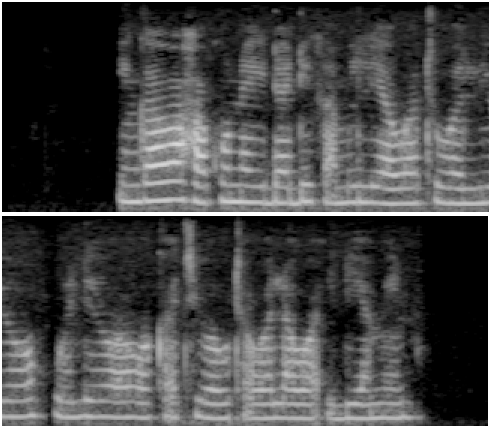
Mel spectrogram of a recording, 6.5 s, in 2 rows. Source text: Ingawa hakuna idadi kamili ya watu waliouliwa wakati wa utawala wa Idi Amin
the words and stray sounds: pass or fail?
pass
